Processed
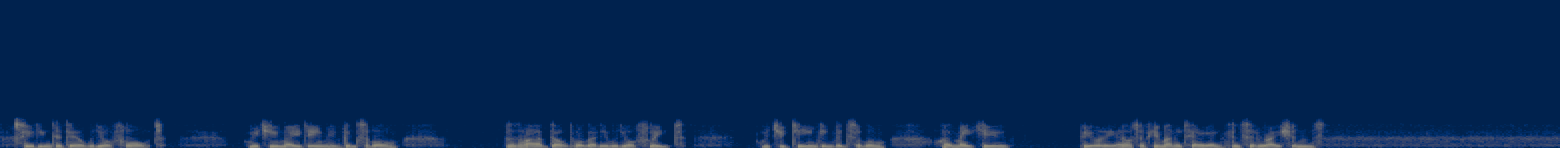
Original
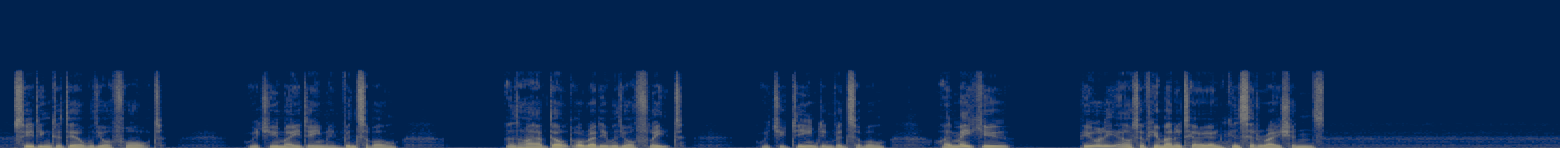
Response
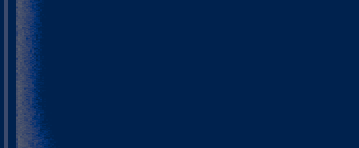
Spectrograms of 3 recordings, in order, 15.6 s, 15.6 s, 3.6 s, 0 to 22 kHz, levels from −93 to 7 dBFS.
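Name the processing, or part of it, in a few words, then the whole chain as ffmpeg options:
voicemail: -af "highpass=320,lowpass=3200,acompressor=threshold=-42dB:ratio=8,volume=10dB" -ar 8000 -c:a libopencore_amrnb -b:a 4750

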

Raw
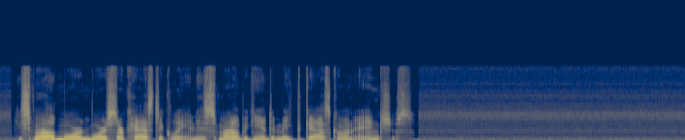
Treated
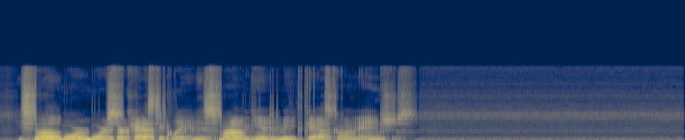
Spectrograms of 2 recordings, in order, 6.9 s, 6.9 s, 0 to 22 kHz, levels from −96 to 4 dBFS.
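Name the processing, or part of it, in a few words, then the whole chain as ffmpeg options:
slapback doubling: -filter_complex "[0:a]asplit=3[link_01][link_02][link_03];[link_02]adelay=24,volume=-3dB[link_04];[link_03]adelay=67,volume=-5dB[link_05];[link_01][link_04][link_05]amix=inputs=3:normalize=0,asplit=3[link_06][link_07][link_08];[link_06]afade=type=out:start_time=1.32:duration=0.02[link_09];[link_07]adynamicequalizer=threshold=0.0141:dfrequency=1400:dqfactor=0.75:tfrequency=1400:tqfactor=0.75:attack=5:release=100:ratio=0.375:range=2.5:mode=boostabove:tftype=bell,afade=type=in:start_time=1.32:duration=0.02,afade=type=out:start_time=2.97:duration=0.02[link_10];[link_08]afade=type=in:start_time=2.97:duration=0.02[link_11];[link_09][link_10][link_11]amix=inputs=3:normalize=0,volume=3.5dB"

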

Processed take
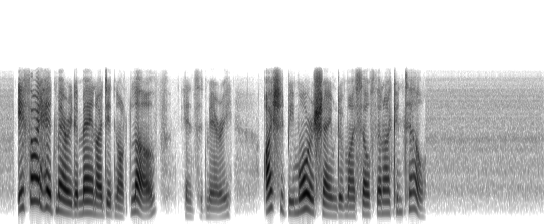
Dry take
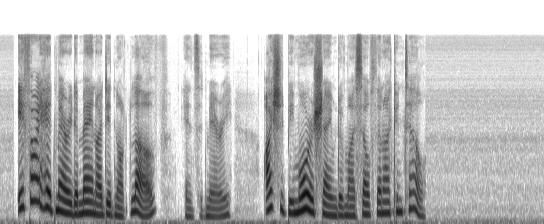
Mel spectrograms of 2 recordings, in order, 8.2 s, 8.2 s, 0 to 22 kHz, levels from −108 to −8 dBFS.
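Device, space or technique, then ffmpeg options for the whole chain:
musical greeting card: -af "aresample=11025,aresample=44100,highpass=frequency=580:width=0.5412,highpass=frequency=580:width=1.3066,equalizer=frequency=2200:width_type=o:width=0.34:gain=5,volume=8dB"

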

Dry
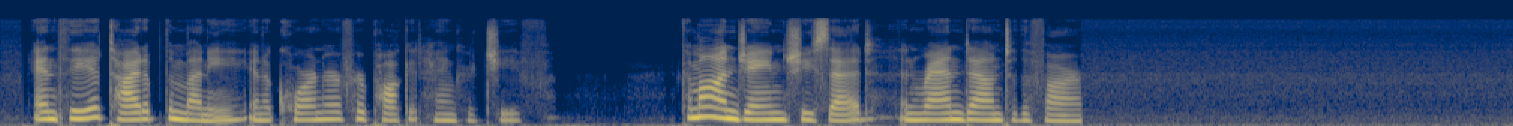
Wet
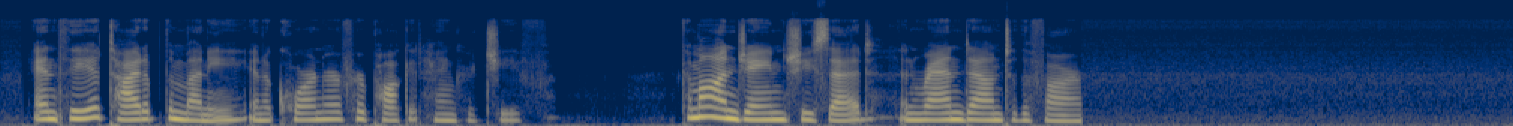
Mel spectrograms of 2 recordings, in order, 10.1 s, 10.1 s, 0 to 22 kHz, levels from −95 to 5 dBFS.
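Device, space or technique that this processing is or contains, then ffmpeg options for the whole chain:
exciter from parts: -filter_complex "[0:a]asplit=2[link_01][link_02];[link_02]highpass=3000,asoftclip=type=tanh:threshold=-20.5dB,highpass=frequency=2200:width=0.5412,highpass=frequency=2200:width=1.3066,volume=-11dB[link_03];[link_01][link_03]amix=inputs=2:normalize=0,volume=-7.5dB"

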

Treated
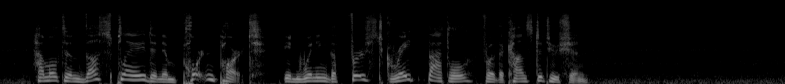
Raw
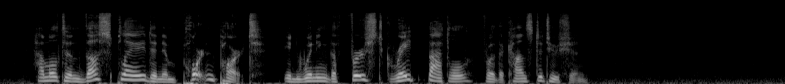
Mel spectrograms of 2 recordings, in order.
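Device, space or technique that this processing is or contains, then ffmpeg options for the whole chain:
podcast mastering chain: -af "highpass=frequency=72:poles=1,deesser=0.85,acompressor=threshold=-34dB:ratio=4,alimiter=level_in=7dB:limit=-24dB:level=0:latency=1:release=271,volume=-7dB,volume=3dB" -ar 48000 -c:a libmp3lame -b:a 96k

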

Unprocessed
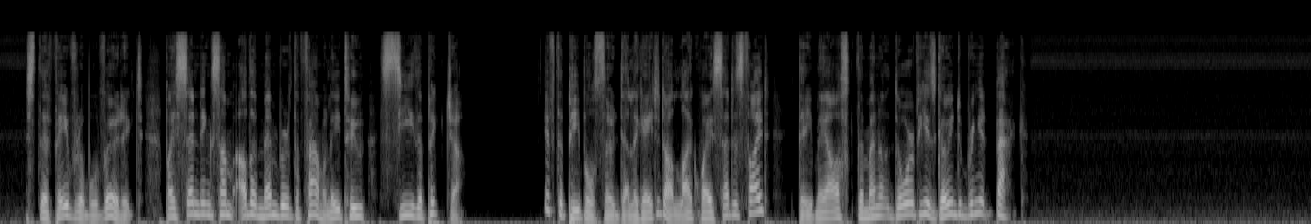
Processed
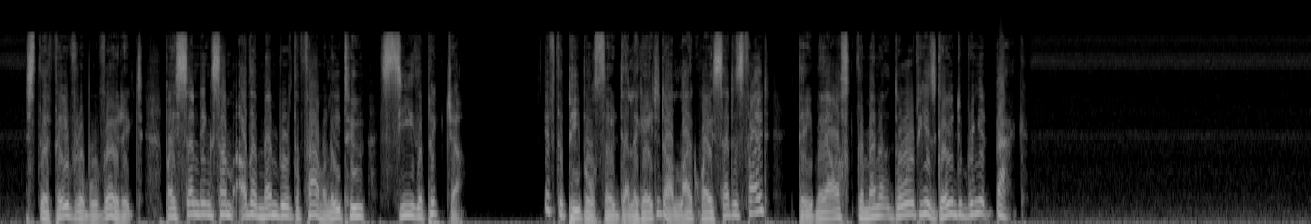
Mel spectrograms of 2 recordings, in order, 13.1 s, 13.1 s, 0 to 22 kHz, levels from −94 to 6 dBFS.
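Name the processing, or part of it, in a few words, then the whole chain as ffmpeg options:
one-band saturation: -filter_complex "[0:a]acrossover=split=280|3200[link_01][link_02][link_03];[link_02]asoftclip=type=tanh:threshold=-35.5dB[link_04];[link_01][link_04][link_03]amix=inputs=3:normalize=0"

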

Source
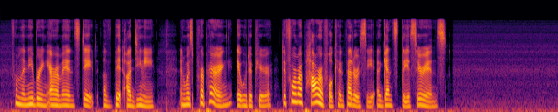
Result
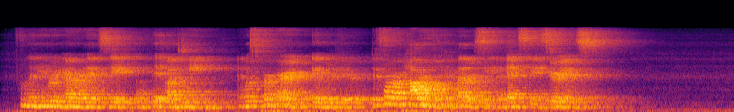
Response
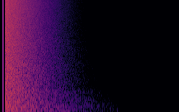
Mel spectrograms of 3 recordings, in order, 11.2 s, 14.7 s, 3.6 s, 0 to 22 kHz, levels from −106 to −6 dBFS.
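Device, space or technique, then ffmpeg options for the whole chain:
slowed and reverbed: -filter_complex "[0:a]equalizer=frequency=140:width=0.82:gain=-3,asetrate=33516,aresample=44100[link_01];[1:a]atrim=start_sample=2205[link_02];[link_01][link_02]afir=irnorm=-1:irlink=0"

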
